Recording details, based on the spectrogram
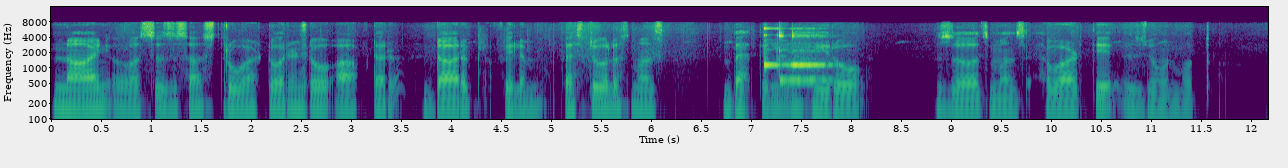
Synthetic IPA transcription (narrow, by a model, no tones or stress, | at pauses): naːjnəːszəsast̪ɾuːɐʈoːɾeɳʈoːʔaːfʈɐɾ | ɖaːɾkfilmfesʈiʋɐlsmɐ̃nz | bɐɦt̪ɐɾiːnhiːɾoː | zəːzmɐnzɐʋaːɖt̪izuːnmut̪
